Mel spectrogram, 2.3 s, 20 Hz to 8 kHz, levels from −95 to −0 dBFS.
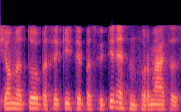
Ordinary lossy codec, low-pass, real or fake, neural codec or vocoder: AAC, 16 kbps; 7.2 kHz; fake; codec, 24 kHz, 0.9 kbps, WavTokenizer, large speech release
